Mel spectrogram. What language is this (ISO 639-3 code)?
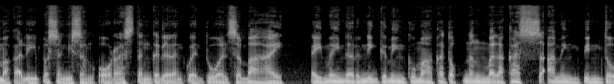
fil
